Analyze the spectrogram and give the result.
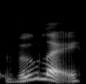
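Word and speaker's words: Vu Le: There is a movement called nonprofit AF led by Vule pronounced Vule and they are demanding a 5:1 ratio between the highest and lowest paid employees in any organization.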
